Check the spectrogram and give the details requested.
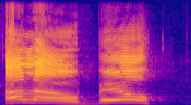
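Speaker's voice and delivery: high, loud, badly faked London accent; a hammed-up Cockney greeting. Tiki greeting a listener in a bad London accent. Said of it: "That was my best London accent".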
